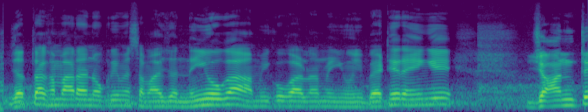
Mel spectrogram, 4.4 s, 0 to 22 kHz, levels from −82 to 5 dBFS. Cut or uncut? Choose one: cut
